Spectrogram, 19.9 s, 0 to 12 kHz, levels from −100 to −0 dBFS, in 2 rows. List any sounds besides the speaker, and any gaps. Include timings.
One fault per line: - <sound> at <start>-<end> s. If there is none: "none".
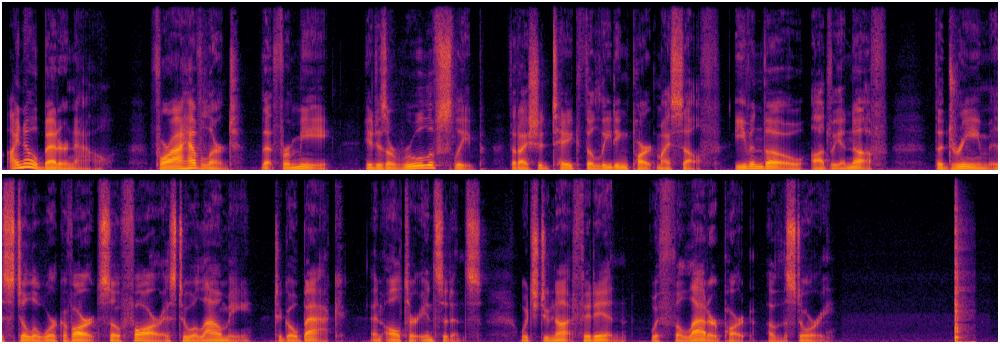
- tap at 19.5-19.7 s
